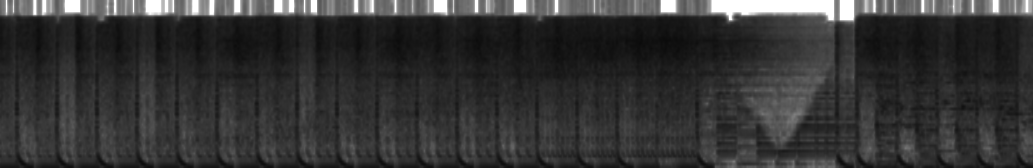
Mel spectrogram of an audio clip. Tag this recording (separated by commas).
Music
